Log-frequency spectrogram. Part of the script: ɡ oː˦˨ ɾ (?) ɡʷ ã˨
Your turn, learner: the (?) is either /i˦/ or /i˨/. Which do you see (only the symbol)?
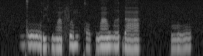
i˨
